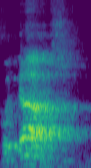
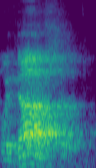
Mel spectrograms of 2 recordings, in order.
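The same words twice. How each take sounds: First: The final syllable is pronounced light and weak. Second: The final syllable is pronounced heavy and strong. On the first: The speaker calls it right. "the I at the end of it is not pronounced heavy" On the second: The speaker calls it wrong. "It doesn't have a heavy accent on it. Like it's not Quadash"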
